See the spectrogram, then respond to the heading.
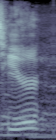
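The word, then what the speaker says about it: Tyr: But yeah, if you just uh Google SCAD cars or scad ether scad tier tier is spelled t y r, you can find more.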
